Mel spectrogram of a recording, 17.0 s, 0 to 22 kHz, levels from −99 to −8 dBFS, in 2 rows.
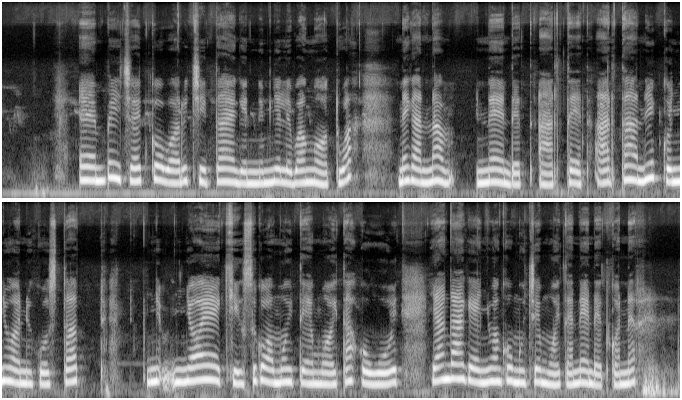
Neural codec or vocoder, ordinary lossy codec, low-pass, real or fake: none; none; none; real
